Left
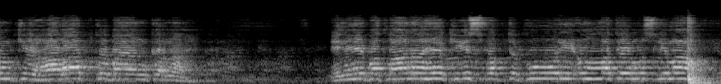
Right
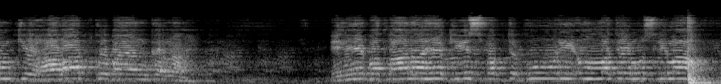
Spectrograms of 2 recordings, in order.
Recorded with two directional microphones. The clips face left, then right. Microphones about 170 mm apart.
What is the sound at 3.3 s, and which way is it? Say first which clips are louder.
A man's voice: left 4 dB; 40° left (ahead or behind).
